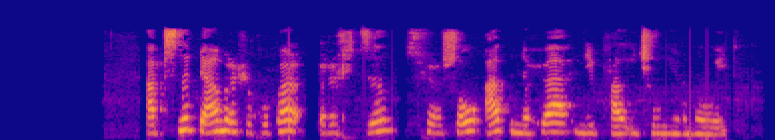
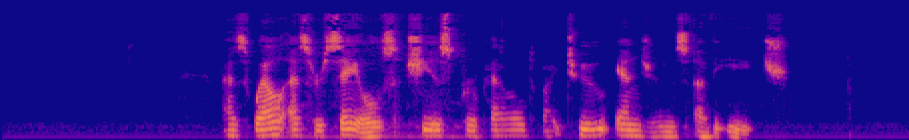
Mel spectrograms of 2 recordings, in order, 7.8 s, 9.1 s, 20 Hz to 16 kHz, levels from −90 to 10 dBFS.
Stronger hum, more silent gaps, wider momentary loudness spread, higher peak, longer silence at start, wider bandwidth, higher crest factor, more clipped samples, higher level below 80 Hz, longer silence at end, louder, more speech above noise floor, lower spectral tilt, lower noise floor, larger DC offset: neither; neither; about the same, 14 LU vs 13 LU; about the same, -2 dBFS vs -4 dBFS; second, 1.45 s vs 2.25 s; second, 7.8 kHz vs 11.5 kHz; about the same, 18 dB vs 22 dB; neither; first, -60 dBFS vs -68 dBFS; second, 0.5 s vs 1.25 s; first, -17 LUFS vs -24 LUFS; first, 72 dB vs 48 dB; about the same, -3 dB/octave vs -4 dB/octave; first, -89 dBFS vs -73 dBFS; neither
